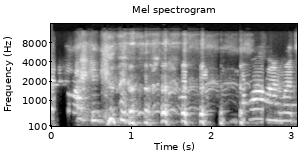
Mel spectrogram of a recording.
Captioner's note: both laughing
